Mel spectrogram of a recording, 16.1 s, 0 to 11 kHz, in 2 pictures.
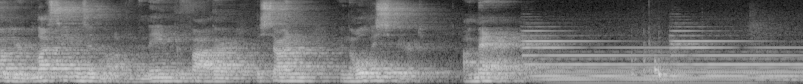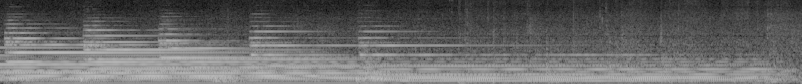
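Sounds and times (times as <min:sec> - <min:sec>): organ playing sustained chords: 0:00.0 - 0:04.0, 0:05.0 - 0:16.0.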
